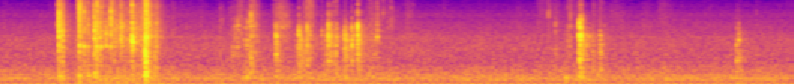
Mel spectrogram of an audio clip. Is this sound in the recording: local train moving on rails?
no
